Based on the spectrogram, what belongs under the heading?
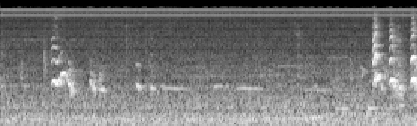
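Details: A male pet cockatiel performs his chirp routine: a few short, bright chirps near the start, then a quick cluster of sharper chirps at the end, over a low background hiss.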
